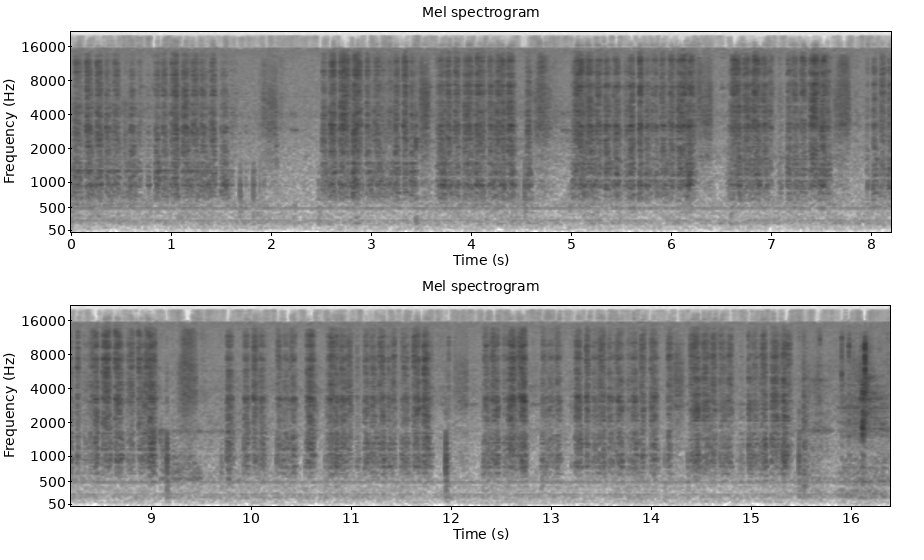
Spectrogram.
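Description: A pen draws a triangle on paper, giving repeated soft scratchy strokes in uneven bursts with brief pauses, close and quiet, with no talk.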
